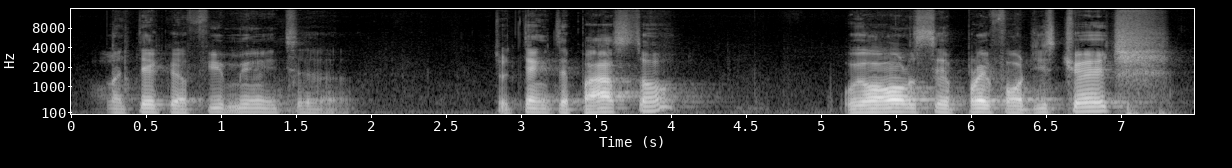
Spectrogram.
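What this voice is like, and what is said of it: Non-native English accent. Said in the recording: “I got an accent. When you saw me, God speaking, you know I'm not from here. English is not my first language, not my second, not my third, it's my fourth.”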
